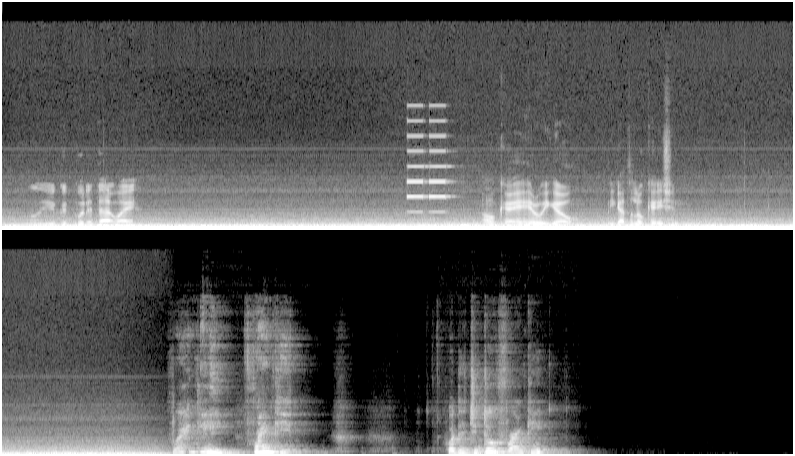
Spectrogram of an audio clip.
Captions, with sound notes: Oh, you could put it that way. [Phone beeping.] OK, here we go. We got the location. Frankie, Frankie. What did you do, Frankie?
